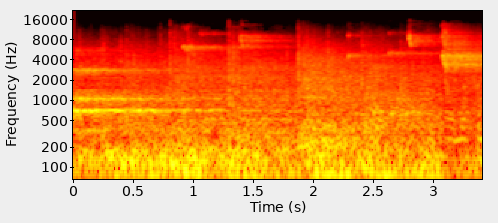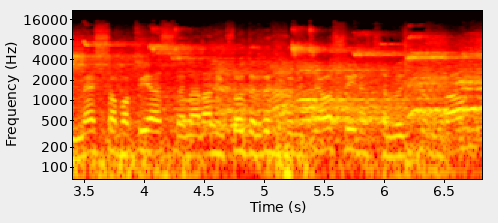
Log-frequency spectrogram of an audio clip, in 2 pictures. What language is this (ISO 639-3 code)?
ell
